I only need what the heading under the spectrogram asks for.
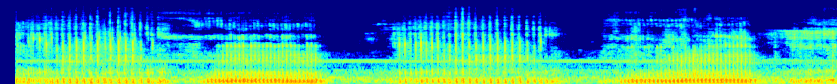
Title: Snoring bulldog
